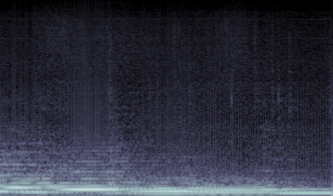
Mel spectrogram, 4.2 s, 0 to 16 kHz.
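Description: Pedal 16-foot Principal of a 1954 Aeolian-Skinner pipe organ playing a downward series of low notes, ending on a held very low note; the pipes speak promptly.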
